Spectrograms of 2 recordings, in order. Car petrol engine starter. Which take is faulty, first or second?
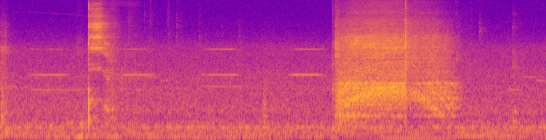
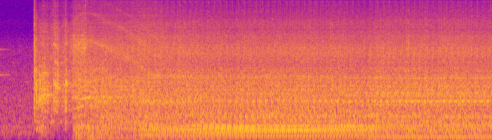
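first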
